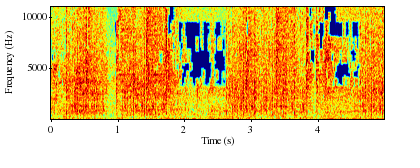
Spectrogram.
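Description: Rapid machine-gun fire sound effect: a loud, continuous stream of shots with no break.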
